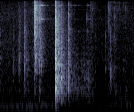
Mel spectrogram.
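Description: Bolt of a Mosin Nagant bolt-action rifle being worked by hand: two sharp metallic clacks about a third of a second apart, the first with a brief ringing.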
